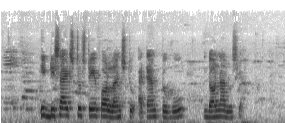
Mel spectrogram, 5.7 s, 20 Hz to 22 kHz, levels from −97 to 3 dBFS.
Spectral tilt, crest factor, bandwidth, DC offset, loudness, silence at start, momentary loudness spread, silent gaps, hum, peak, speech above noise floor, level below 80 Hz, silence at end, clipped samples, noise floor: -4.5 dB/octave; 16 dB; 15.5 kHz; under 0.1%; -16 LUFS; 0.05 s; 15 LU; none; none; -2 dBFS; 29 dB; -44 dBFS; 0.5 s; under 0.1%; -45 dBFS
